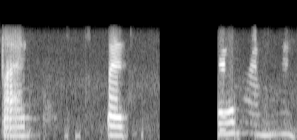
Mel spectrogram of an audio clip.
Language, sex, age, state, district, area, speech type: Hindi, female, 45-60, Uttar Pradesh, Chandauli, rural, conversation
